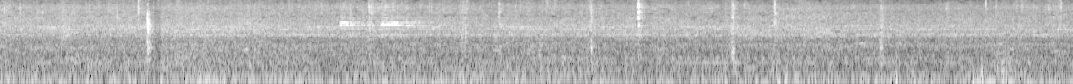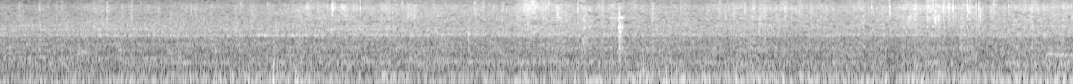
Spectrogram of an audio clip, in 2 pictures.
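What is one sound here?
A metal spatula scrapes and taps against a griddle.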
